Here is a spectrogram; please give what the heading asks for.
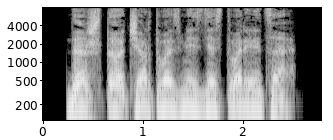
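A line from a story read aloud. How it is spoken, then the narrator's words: Furious shout. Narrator (Russian): Снова закричал он, яростно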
